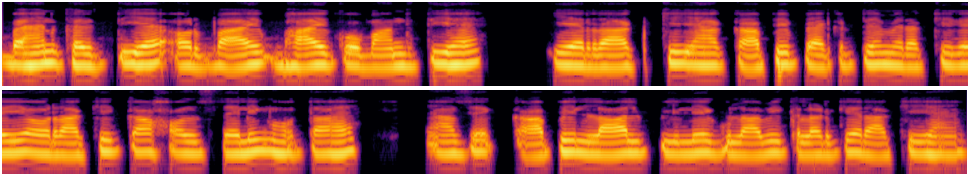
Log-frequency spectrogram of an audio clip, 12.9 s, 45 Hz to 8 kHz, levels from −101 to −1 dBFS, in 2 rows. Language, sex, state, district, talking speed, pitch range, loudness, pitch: Hindi, male, Bihar, East Champaran, 155 wpm, 160-180 Hz, -16 LUFS, 170 Hz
